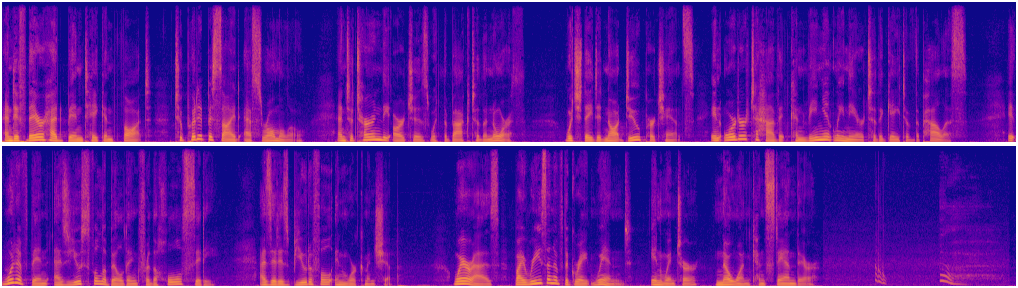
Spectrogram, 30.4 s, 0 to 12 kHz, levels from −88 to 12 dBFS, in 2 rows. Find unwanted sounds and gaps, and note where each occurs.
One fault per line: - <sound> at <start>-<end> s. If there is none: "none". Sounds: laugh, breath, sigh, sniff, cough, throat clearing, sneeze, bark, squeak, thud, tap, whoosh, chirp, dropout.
- chirp at 28.3-28.5 s
- sigh at 29.3-30.3 s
